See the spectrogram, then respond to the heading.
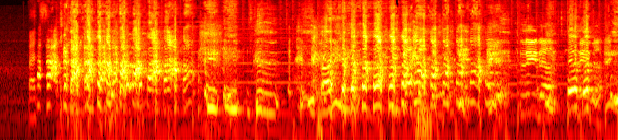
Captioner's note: laughter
